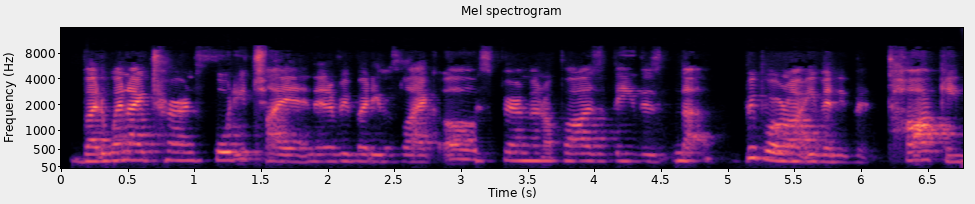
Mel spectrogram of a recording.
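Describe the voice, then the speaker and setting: This is a woman with a Brazilian Portuguese accent. Her pitch sits in the medium range. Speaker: health and fitness coach. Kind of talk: podcast interview. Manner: animated.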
